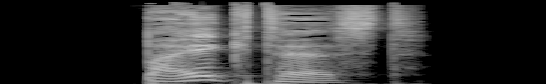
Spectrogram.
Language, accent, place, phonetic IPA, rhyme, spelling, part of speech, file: German, Germany, Berlin, [ˈbaɪ̯ktəst], -aɪ̯ktəst, beigtest, verb, De-beigtest.ogg
- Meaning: inflection of beigen: 1. second-person singular preterite 2. second-person singular subjunctive II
